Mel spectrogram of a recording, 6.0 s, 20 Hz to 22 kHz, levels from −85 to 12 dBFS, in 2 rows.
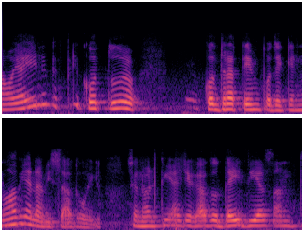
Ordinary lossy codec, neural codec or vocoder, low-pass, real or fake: Opus, 32 kbps; codec, 16 kHz, 6 kbps, DAC; 7.2 kHz; fake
